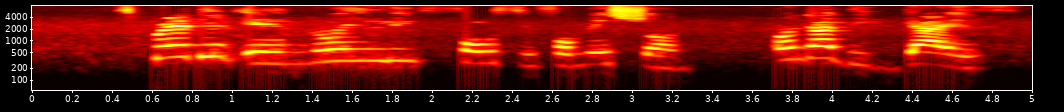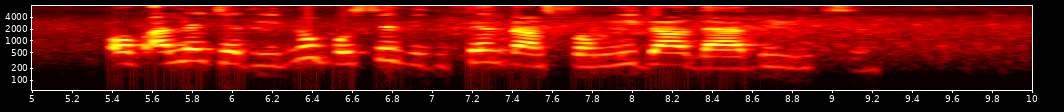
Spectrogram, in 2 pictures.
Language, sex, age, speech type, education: Nigerian Pidgin, female, 15-29, spontaneous, tertiary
